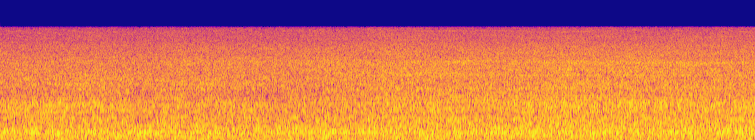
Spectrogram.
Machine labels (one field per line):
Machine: fan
